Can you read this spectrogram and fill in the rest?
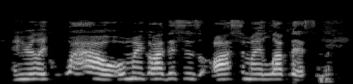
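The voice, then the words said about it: Excited voice, raised pitch. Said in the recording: “listen to my voice. My voice has already like raised in its pitch because I'm thinking about the excitement.”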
